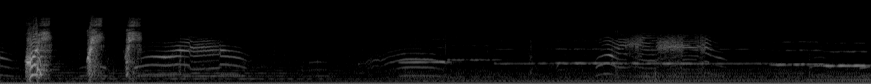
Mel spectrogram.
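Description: A woman shouts 'Hoș!', a shooing cry, three times in quick succession, followed by a few short, high, rising-and-falling cries. A single held musical note comes in during the second half.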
